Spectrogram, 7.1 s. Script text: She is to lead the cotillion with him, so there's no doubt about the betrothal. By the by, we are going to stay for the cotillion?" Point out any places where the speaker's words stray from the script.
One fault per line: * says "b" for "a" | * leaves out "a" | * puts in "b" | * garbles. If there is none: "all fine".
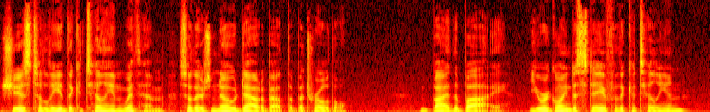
* says "you" for "we"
